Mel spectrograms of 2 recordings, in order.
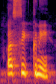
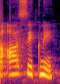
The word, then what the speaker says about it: असिकनी: इसका जो ancient name है उसको बोलते हैं असिकनी, ठीक है, या आसिकनी, ठीक है। अ भी बोल सकते हैं, आ भी बोल सकते हैं, प्रोनाउंसिएशन डिफर करती है, ठीक है।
